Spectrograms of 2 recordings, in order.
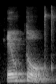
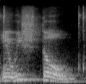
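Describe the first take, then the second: First: The verb is clipped to one short syllable. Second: The verb is said in its full form. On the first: This is everyday spoken usage. "we say eu tô" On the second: This is the standard form. "Instead of saying eu estou"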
